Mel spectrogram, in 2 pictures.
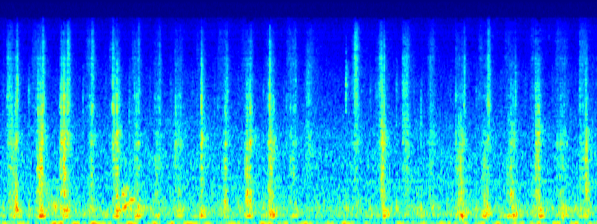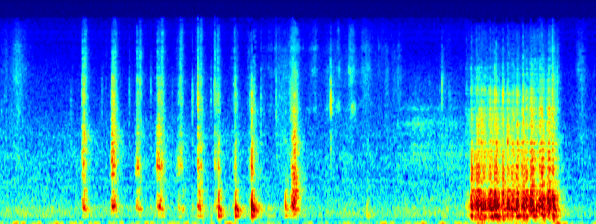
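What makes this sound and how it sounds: A wooden stylus scratches strokes into the black coating of a flat scratch art card, a black-coated paper board. Quick, short, dry scratches come in an uneven rapid series, growing somewhat louder toward the middle. They end with one longer, louder continuous scrape that has a bright, rasping texture.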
